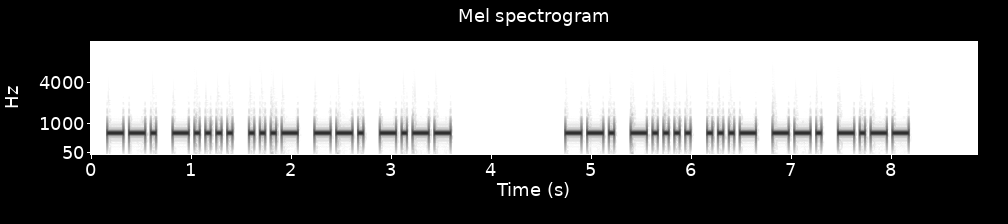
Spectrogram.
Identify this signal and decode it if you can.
Morse code, heard as a keyed tone, about 22 wpm, 700 Hz. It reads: G6VGY G6VGY
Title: DXCC-100 Call Signs - 5 Characters - Repeated 2x - 22wpm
